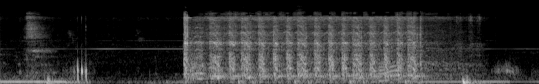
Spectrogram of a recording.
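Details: Ford Ranger diesel, hard starting when hot: about two and a half seconds of steady cranking, then a catch and quick stumble; suspected crankshaft or camshaft sensor, suction control valve, fuel rail pressure sensor or fuel pump, unconfirmed.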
